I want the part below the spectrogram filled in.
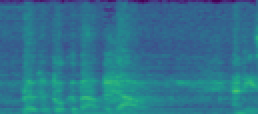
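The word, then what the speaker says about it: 道: all the DAO PA o pronounce dow in the Mandarin dialects Tao in the Shanghai dialect told and the companies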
